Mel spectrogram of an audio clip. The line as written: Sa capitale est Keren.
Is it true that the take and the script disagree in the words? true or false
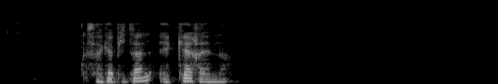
false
